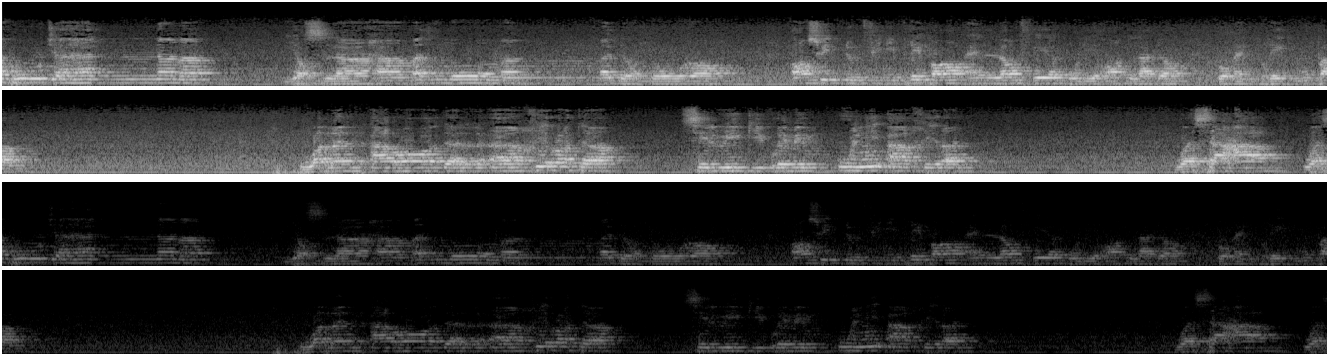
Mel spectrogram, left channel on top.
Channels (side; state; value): right; quieter; 28.5 dB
